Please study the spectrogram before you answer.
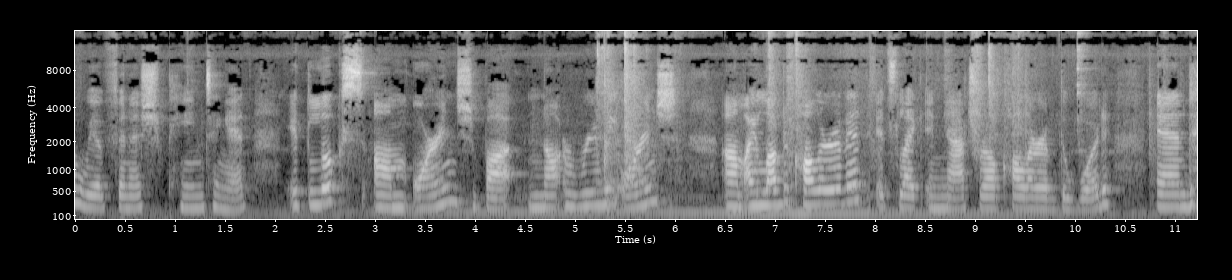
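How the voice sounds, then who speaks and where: A woman's voice: mid-range voice, slight background noise. A young woman in her twenties from Cebu with a Filipino accent, her first language Bisaya, chatting casually to a handheld camera at home. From Cebu, Philippines. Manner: relaxed, chatty, says "um" and "like" often. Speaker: vlogger. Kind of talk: casual vlog chat. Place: rural house in the Philippines, indoors and outdoors. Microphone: handheld camera held at arm's length.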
